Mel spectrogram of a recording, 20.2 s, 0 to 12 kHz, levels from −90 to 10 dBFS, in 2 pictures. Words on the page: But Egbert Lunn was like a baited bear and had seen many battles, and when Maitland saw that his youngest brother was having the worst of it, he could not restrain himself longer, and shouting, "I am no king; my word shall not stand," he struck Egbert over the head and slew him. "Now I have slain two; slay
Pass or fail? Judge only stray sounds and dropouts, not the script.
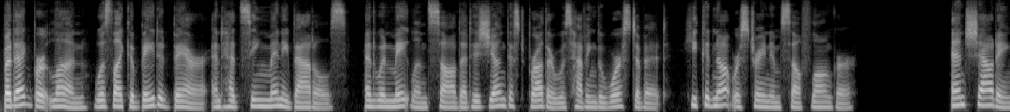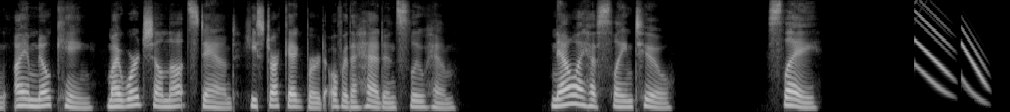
fail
